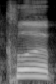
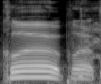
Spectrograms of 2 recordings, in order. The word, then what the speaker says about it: CL30P: It's kind of Kloop, but the three is silent. – Yeah, so we don't really know how to pronounce it. – Thank that. – You for the pronunciation. – You add an extra O. Kloop. Silent three.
